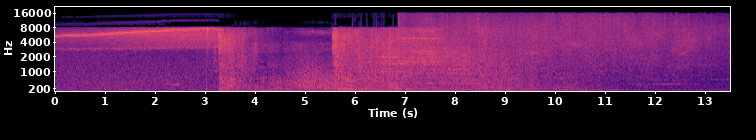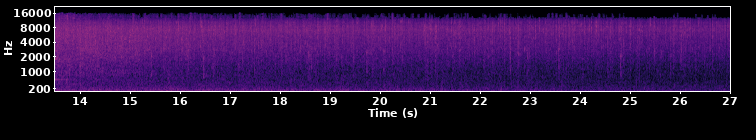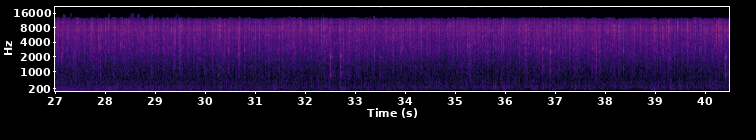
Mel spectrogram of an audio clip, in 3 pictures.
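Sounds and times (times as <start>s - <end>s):
burning airplane crashing on takeoff: 0.2s - 18.4s.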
